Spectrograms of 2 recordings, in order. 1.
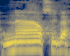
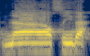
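الفتحة في أوله تميل نحو صوت الكسرة. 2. الفتحة في أوله فتحة متوسطة عادية، غير مائلة. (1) "البعض يميلها ... يأتي بها ماذا؟ ممالة" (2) "ينبغي أن تأتي بالألف مرققة مفتوحة فتحا متوسطا"

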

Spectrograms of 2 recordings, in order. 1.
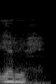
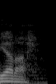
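الصوت بعد الراء هو i. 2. الصوت بعد الراء هو a. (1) "بكسر الراء" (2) "بفتح الياء والراء"

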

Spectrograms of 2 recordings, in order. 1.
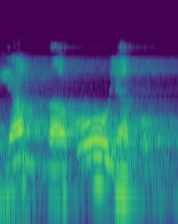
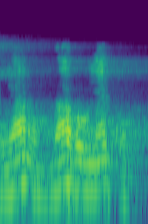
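الهاء 'h' بعدها حركة طويلة. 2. الهاء 'h' بعدها حركة قصيرة. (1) "اللي هيشبع الباقون" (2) "القصر"

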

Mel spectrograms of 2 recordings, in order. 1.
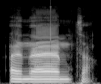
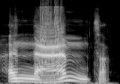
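Le son 'ayn' est superficiel et faible. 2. Le son 'ayn' est profond et sonore. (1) "certains prononcent an'amta" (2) "Il faut dire an'amta, c'est une sonore"

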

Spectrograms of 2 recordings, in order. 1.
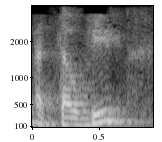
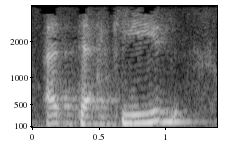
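في الكلمة صوت واو بعد التاء. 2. في الكلمة همزة بعد التاء. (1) "تقوله بالواوي" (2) "وتقوله بالهمزة"

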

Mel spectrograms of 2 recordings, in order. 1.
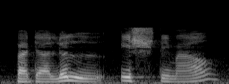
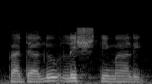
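Hamzah sebelum ishtimal diucapkan. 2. Hamzah dihilangkan, lalu bunyi l langsung menyambung. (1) "hamzahnya wasal, tidak diucapkan, sehingga membacanya bukan"

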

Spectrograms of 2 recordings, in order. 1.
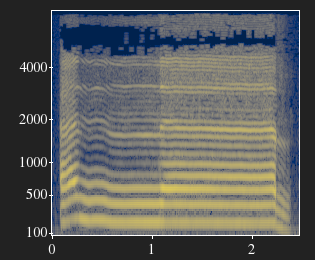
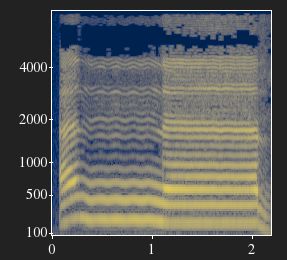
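صوت الألف الطويل يميل قليلاً نحو e. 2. صوت الألف الطويل يميل قليلاً نحو e.

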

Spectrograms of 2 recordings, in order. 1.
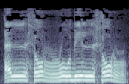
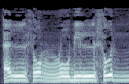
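الراء الأخيرة مفخمة، والعبارة تقف. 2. الراء الأخيرة مرققة، والكلام يتصل. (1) "إن وقفنا نقول الحر بالحر" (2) "ففي الوصل الحر بالحر والعبد"

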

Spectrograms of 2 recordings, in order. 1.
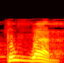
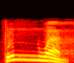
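يُدغم صوت النون في الصوت الذي بعده. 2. يُنطق صوت النون واضحًا.

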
